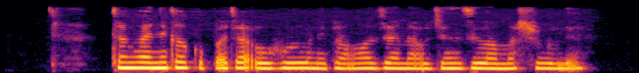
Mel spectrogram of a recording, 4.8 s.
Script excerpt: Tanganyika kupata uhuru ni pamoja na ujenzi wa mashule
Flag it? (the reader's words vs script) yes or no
no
